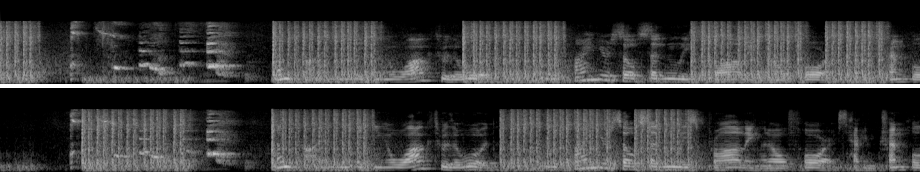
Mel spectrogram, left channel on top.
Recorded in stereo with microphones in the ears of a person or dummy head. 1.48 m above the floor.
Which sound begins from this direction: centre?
A dog barking, at 0.7 s.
